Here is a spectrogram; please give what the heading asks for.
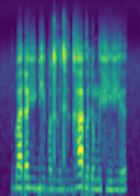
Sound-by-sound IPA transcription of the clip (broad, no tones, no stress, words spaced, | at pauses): baɗa vʲɨbʲe bɔdʱɯdʱɘɡʱa ɠʊɗomɯfʲa vʲɘ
